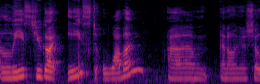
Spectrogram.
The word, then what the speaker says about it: Wabun: All right, Pisces, last but not least, you got East Wabun. And I'm going to show the card here. I was like, is she trying to say Robin? No, Wabun.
